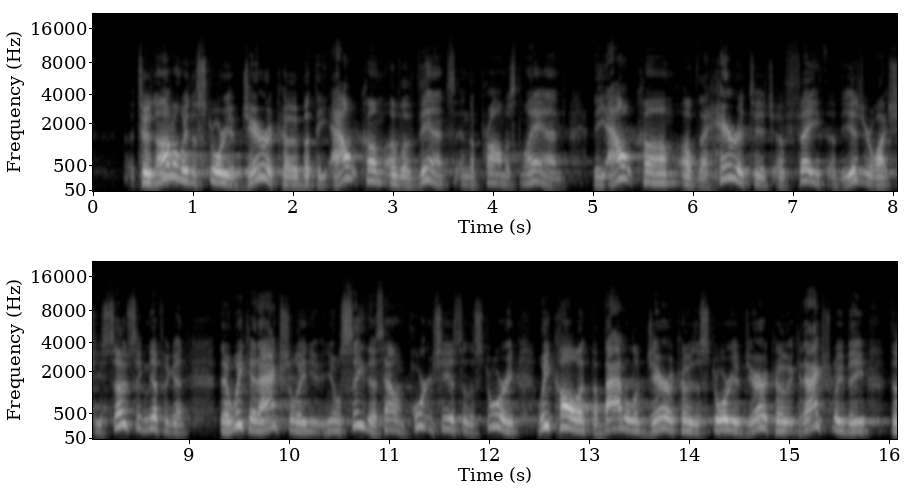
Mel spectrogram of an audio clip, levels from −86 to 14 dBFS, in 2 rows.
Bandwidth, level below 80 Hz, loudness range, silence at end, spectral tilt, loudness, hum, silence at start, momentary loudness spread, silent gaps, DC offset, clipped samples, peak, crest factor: 11.5 kHz; -86 dBFS; 5 LU; 0 s; -6 dB/octave; -28 LUFS; none; 0.4 s; 12 LU; none; under 0.1%; under 0.1%; -8 dBFS; 20 dB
